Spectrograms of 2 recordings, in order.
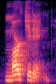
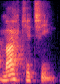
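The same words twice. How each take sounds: First: It is said with an American English accent. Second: It is said with a Brazilian Portuguese accent.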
